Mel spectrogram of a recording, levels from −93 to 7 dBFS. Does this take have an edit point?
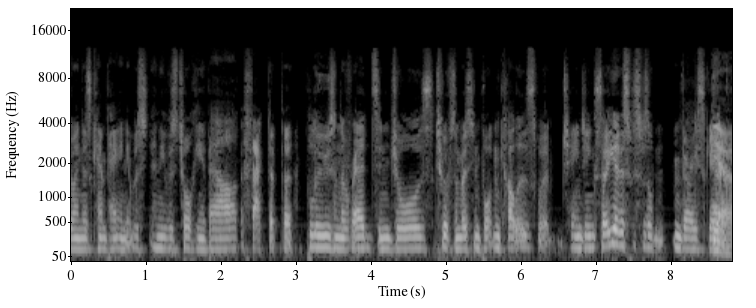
yes; 2 cuts; at 2.3 s, 7.7 s

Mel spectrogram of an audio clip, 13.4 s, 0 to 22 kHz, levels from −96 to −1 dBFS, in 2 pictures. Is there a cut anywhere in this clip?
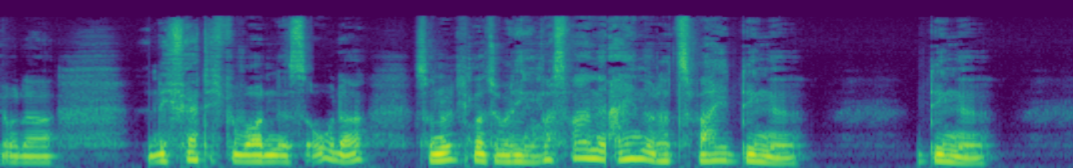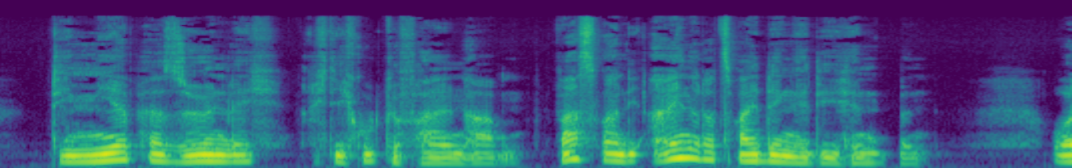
yes; 5 cuts; at 1.9 s, 3.8 s, 5.7 s, 10.1 s, 12.3 s

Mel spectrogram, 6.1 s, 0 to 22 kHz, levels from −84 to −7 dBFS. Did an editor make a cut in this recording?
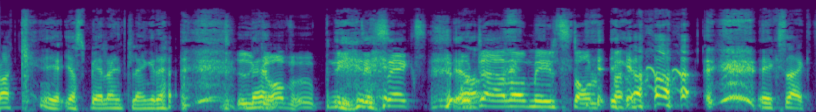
yes; 1 cut; at 0.9 s

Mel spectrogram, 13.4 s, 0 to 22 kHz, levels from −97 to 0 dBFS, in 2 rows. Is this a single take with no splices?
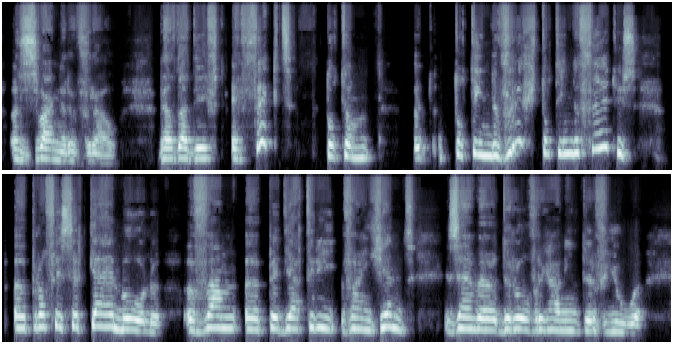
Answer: yes; 0 cuts

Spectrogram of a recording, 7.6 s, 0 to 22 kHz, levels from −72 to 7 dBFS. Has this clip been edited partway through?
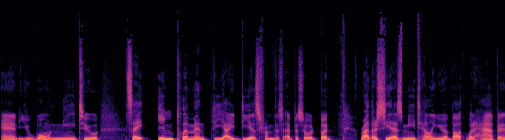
yes; 1 cut; at 1.9 s

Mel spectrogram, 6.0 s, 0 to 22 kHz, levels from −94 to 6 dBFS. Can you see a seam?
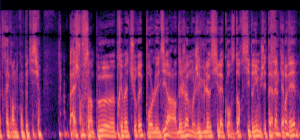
yes; 1 cut; at 2.9 s

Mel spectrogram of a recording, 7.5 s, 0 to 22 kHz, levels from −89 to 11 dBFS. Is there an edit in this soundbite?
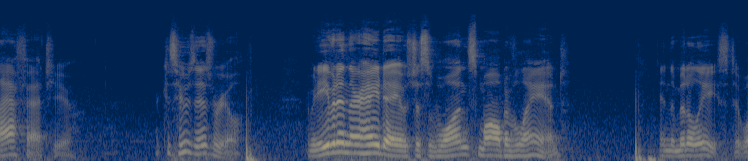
yes; 1 cut; at 5.0 s

